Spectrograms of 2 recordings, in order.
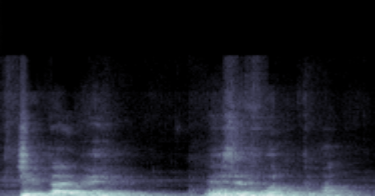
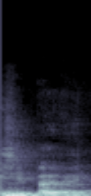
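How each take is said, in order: First: Lightly voiced stubborn doubter, slow and half-whispered on "je vois pas"; mocking unbeliever. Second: Said in the usual way. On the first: Preacher imitating unbelieving friends, mild mockery. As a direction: mimic a blind skeptic's denial.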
